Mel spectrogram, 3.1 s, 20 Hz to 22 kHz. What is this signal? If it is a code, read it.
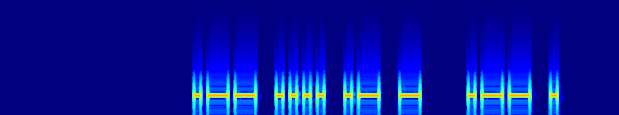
Morse code, heard as a keyed tone, about 34 wpm, 700 Hz. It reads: WHAT WE
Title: Sets of 2 Words 35wpm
